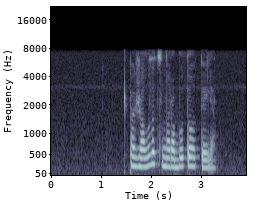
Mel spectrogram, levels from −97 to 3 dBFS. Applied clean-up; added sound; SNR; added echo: none; Finger snapping + Tambourine; 18 dB; none.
